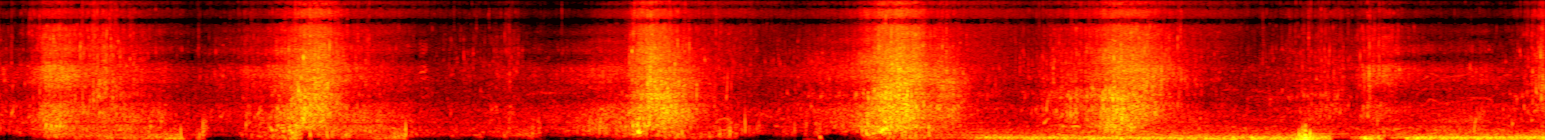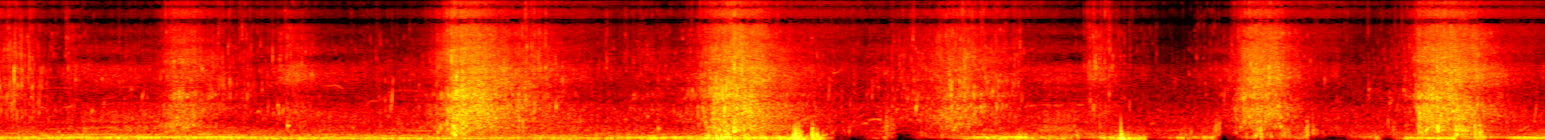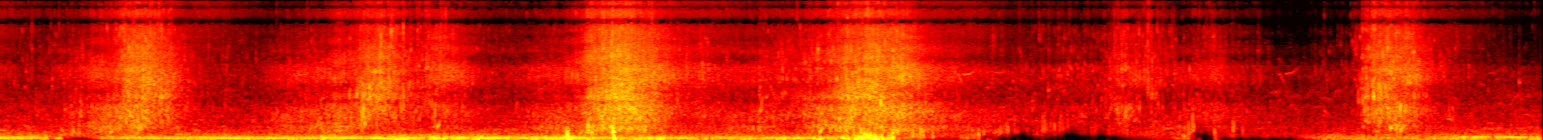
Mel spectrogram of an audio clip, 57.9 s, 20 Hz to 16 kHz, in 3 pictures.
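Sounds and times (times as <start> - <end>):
small waves breaking on shore: 0.0 - 57.9
low rumble: 12.0 - 29.8, 31.3 - 34.6, 36.8 - 50.1, 55.1 - 57.9.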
